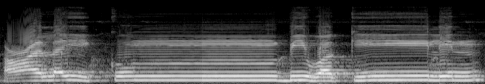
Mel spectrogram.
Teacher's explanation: میم ساکن کے بعد با ہے تو یہاں پر اخفاء شفوی ہوگا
